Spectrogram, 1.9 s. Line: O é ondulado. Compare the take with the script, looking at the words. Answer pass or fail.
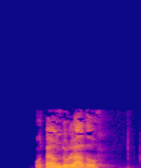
pass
